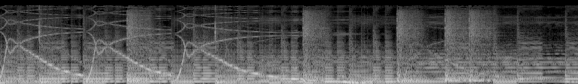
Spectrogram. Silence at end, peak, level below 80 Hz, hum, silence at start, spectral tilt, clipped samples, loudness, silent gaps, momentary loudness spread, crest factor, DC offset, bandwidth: 0 s; -4 dBFS; -28 dBFS; none; 0 s; -5.5 dB/octave; under 0.1%; -19 LUFS; none; 4 LU; 14 dB; under 0.1%; 17 kHz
